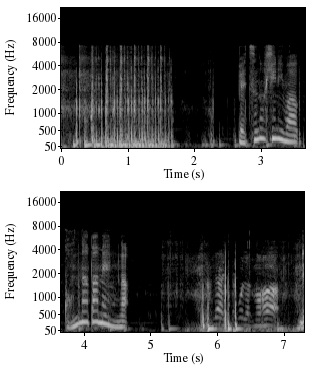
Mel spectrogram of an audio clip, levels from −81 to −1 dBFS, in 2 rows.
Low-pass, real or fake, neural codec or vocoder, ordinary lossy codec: 7.2 kHz; real; none; none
